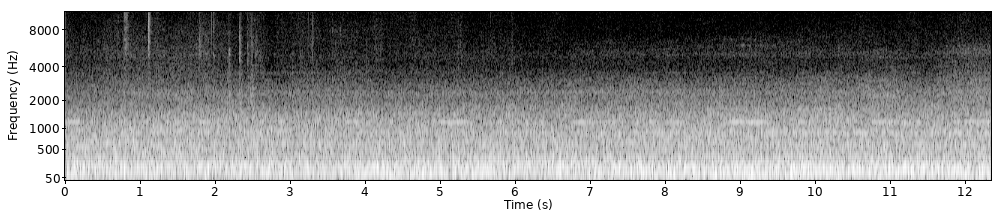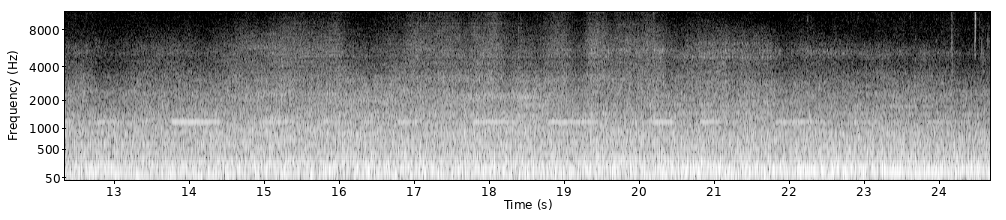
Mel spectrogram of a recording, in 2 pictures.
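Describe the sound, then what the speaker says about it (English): A Korean Air Airbus A380 takes off from LAX. A broad, continuous jet roar holds steady throughout, heard from a distance under faint background noise. "A Korean A380 Super takeoff."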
